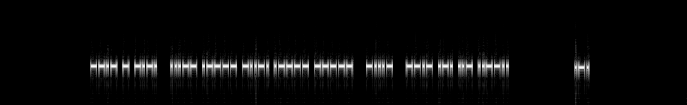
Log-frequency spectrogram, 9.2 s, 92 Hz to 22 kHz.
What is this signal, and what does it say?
Morse code, heard as a keyed tone, about 44 wpm, 700 Hz. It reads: QTC 31/10 <BT> QRU? R
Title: Worked All Europe DX Contest - QTC Exchange - 45wpm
